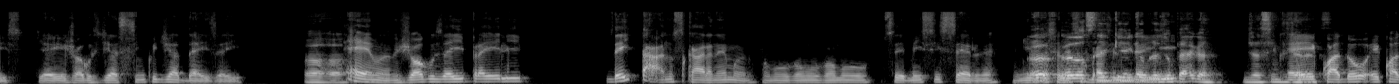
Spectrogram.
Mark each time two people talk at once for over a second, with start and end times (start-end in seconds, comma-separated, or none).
10.2-11.8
